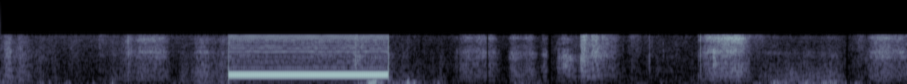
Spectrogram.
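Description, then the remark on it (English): A steady electronic phone tone sounds for about two seconds, loud and unbroken, as a call is transferred over to another person, between stretches of faint breathing and rustling on a quiet telephone line. “I'm going to transfer the phone over to her, and then both of us will get on, all right?”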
